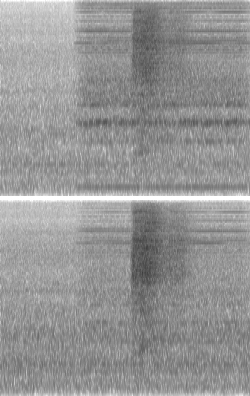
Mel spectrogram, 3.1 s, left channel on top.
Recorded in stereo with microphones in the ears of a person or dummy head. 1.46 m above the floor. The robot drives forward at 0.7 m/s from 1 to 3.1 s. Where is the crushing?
25° right (ahead or behind), 0.6 m; by 2.4 s 15° right (ahead or behind), 1.2 m.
